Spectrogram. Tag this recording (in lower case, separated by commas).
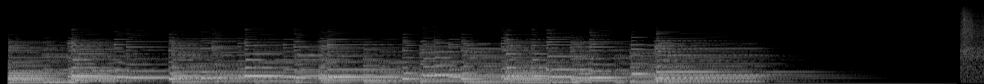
music, piano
